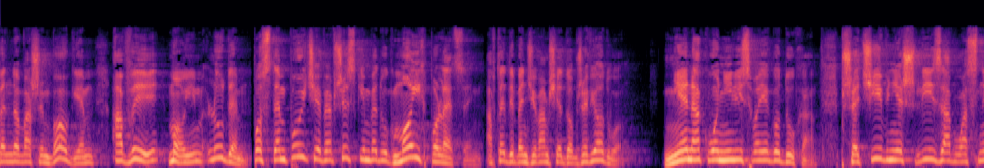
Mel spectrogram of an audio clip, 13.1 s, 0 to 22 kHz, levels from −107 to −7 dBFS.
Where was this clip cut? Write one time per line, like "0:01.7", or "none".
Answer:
0:03.3
0:06.4
0:08.7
